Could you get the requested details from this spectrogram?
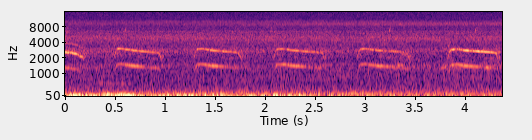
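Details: Bald eagle offspring back at its parents' nest in Florida: a series of high, thin whistled notes, each sliding slightly downward, repeated roughly every three-quarters of a second over steady low wind-like rumble.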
